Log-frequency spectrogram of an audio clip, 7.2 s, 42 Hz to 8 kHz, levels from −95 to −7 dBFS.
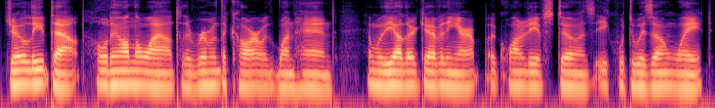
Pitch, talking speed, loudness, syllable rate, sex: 120 Hz, 260 wpm, -20 LUFS, 6.3 syllables/s, male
